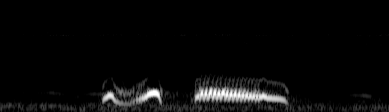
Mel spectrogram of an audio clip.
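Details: Spotted dove as a trapping lure: a rising-and-falling wavering double coo followed straight away by a long, buzzy-edged hoot that slowly dips, over faint low noise.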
